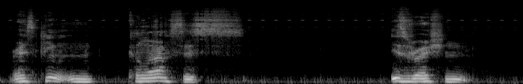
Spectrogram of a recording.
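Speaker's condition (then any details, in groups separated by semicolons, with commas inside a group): Cerebral palsy; affects all muscles; able to speak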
